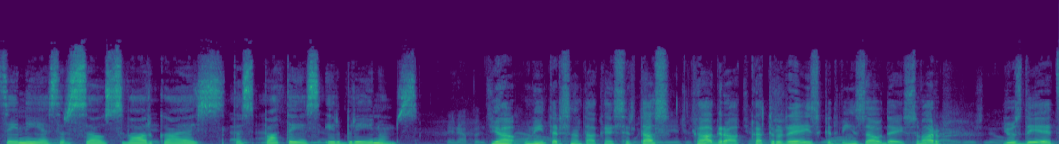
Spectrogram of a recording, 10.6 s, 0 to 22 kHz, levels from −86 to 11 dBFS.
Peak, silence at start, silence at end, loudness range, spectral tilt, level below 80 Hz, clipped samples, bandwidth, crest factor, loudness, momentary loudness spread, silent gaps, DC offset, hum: -6 dBFS; 0 s; 0.05 s; 2 LU; -5.5 dB/octave; -66 dBFS; under 0.1%; 15.5 kHz; 16 dB; -23 LUFS; 9 LU; none; under 0.1%; none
